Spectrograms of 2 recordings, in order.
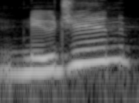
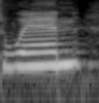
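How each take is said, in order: First: The name is said like the English name Nugent. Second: The name is said in a more Vietnamese-like way. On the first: This is how one person with the name said it. "pronounced it Nugent, but I know that's not typical" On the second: This is the more typical Vietnamese pronunciation. "so I think it's Nguyen"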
